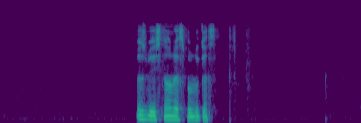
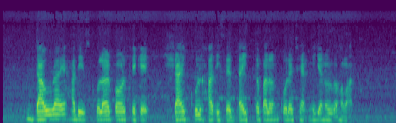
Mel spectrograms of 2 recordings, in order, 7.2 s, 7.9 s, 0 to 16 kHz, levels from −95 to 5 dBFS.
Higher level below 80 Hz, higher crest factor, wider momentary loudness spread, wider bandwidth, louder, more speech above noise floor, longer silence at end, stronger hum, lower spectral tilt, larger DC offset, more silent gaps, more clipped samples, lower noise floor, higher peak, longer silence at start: second, -74 dBFS vs -52 dBFS; about the same, 22 dB vs 20 dB; about the same, 11 LU vs 13 LU; second, 7.6 kHz vs 10.5 kHz; second, -36 LUFS vs -20 LUFS; first, over 55 dB vs 33 dB; first, 2.95 s vs 0.9 s; second, none vs 50 Hz at -45 dBFS; second, -6.5 dB/octave vs -9.5 dB/octave; neither; neither; neither; first, under -90 dBFS vs -52 dBFS; second, -20 dBFS vs 0 dBFS; first, 2.75 s vs 0.55 s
